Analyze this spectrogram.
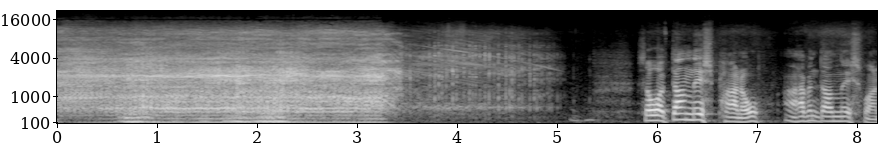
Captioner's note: machine sound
